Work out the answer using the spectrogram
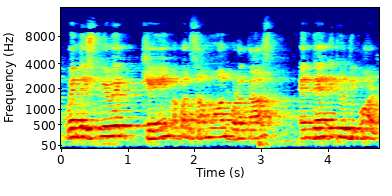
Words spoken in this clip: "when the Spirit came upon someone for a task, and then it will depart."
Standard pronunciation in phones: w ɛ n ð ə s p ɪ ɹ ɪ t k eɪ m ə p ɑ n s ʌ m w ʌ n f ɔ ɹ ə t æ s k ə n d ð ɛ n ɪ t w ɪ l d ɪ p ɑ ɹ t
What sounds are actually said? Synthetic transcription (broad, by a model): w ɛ n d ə s p ɪ ɹ ɪ t k eɪ m ə p ɑ n s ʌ m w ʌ n p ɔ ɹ ə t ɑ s ə n d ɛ n ɪ t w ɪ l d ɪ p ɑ ɹ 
